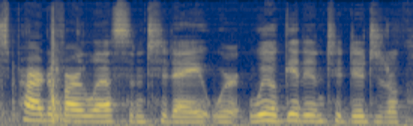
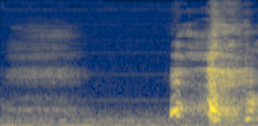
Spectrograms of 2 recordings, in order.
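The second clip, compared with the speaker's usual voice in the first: a second loud sneeze; big burst of sneezing; 14 dB louder than usual. Real, not acted. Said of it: "a little bit of springtime weather".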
